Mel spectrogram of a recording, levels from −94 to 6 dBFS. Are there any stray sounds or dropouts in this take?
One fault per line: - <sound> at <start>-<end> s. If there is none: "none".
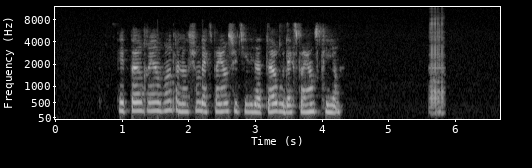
- squeak at 5.6-5.9 s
